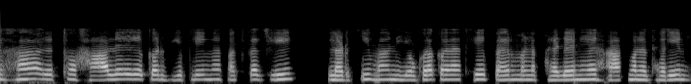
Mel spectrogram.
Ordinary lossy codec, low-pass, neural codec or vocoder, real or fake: none; 5.4 kHz; codec, 16 kHz in and 24 kHz out, 0.6 kbps, FireRedTTS-2 codec; fake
